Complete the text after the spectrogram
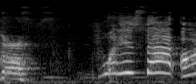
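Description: A young child speaks in a high voice nearby.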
